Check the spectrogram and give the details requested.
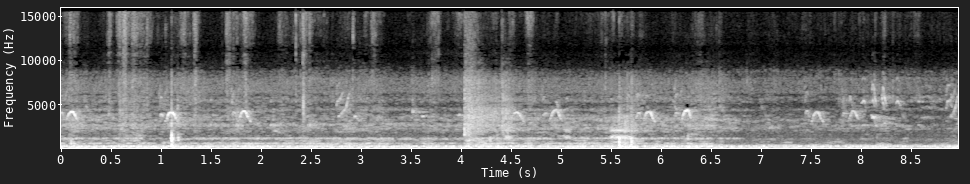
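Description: A small bird repeating a short, high chirp about once or twice a second over a steady low rumble, with one sharp click about a second in.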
